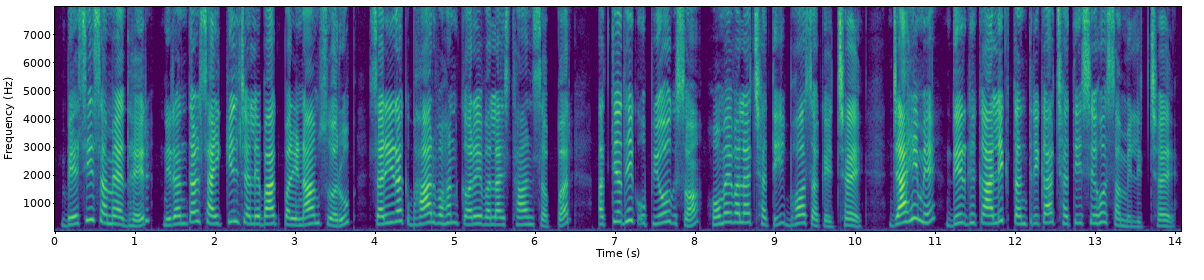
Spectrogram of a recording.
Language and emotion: Maithili, neutral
